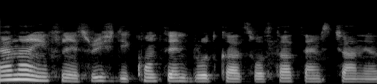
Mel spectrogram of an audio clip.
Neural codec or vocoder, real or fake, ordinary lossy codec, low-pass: none; real; none; 7.2 kHz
